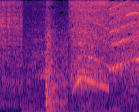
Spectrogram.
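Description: An electric drill whirs as it bores into wood.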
